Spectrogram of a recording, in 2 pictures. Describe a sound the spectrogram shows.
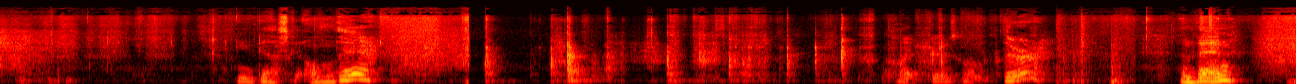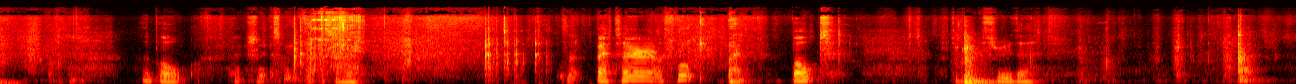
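Metal clinks faintly as a hand turns a bolt.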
